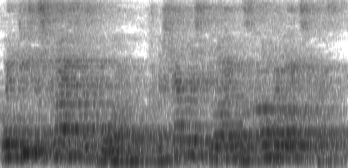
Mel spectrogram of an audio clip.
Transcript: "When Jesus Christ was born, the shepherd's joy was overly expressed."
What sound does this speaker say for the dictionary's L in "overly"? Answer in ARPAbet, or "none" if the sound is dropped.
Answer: none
